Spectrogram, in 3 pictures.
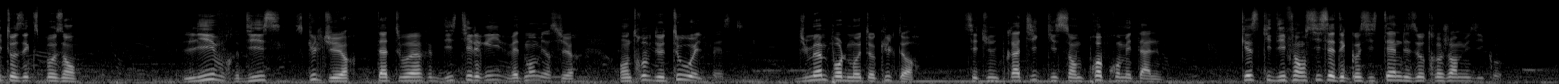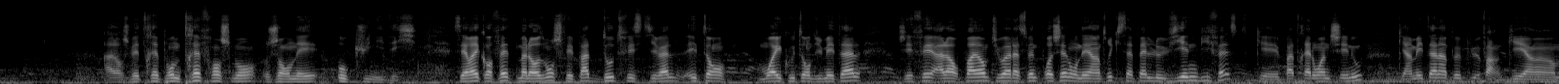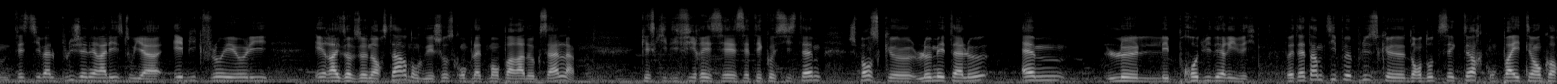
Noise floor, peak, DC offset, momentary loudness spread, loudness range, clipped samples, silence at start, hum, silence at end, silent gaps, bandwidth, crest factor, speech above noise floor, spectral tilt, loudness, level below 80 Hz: -53 dBFS; -12 dBFS; under 0.1%; 16 LU; 4 LU; under 0.1%; 0 s; none; 0 s; none; 17.5 kHz; 22 dB; 21 dB; -4.5 dB/octave; -33 LUFS; -54 dBFS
